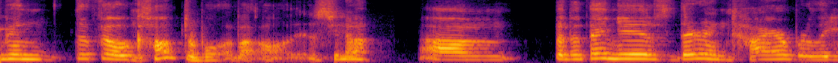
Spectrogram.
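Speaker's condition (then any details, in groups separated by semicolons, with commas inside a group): Cerebral palsy; mild case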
